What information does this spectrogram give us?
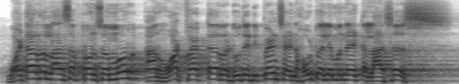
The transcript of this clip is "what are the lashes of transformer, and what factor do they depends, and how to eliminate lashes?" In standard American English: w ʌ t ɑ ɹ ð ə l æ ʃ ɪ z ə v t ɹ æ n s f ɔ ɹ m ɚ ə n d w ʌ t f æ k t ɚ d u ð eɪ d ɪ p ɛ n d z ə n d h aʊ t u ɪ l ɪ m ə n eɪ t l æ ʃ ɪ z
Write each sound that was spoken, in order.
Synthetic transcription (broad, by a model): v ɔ t ɑ ɹ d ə l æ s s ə p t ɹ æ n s ɔ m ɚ ə n d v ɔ t f æ k t ɚ d u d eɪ d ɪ p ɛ n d s ə n d h aʊ t u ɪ l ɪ m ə n eɪ t l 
